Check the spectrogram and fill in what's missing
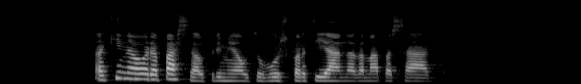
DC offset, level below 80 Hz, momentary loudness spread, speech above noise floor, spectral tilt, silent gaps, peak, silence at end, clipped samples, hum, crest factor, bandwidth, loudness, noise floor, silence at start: under 0.1%; -88 dBFS; 12 LU; 49 dB; -5.5 dB/octave; none; -8 dBFS; 1.55 s; under 0.1%; none; 22 dB; 11 kHz; -29 LUFS; -77 dBFS; 0.95 s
